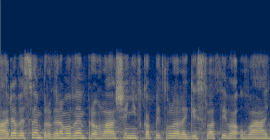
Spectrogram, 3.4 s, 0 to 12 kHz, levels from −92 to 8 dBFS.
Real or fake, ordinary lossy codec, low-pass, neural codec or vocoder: fake; Opus, 64 kbps; 7.2 kHz; codec, 16 kHz, 16 kbps, FunCodec, trained on Chinese and English, 50 frames a second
